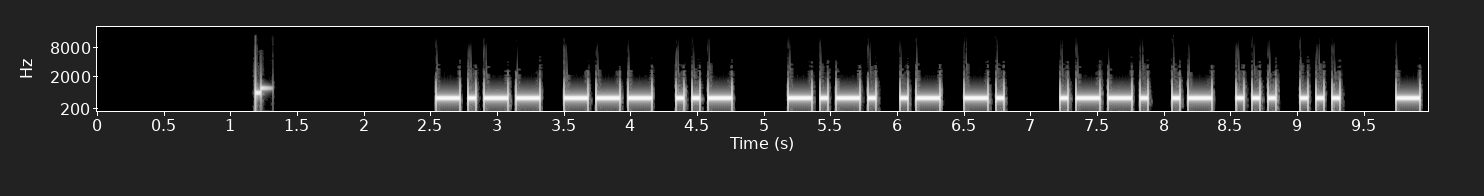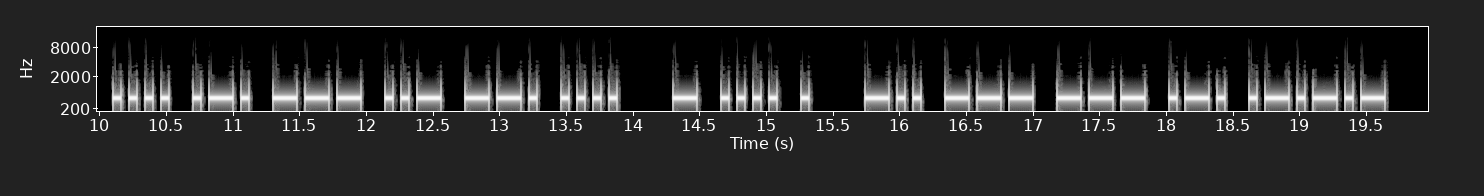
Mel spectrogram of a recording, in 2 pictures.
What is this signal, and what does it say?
Morse code, heard as a keyed tone, about 19 wpm, 700 Hz. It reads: YOU CAN PASS THROUGH THE DOOR.
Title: Sentences from Top 400 Words 20wpm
